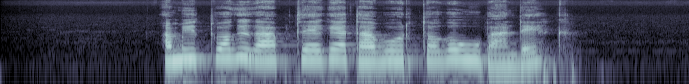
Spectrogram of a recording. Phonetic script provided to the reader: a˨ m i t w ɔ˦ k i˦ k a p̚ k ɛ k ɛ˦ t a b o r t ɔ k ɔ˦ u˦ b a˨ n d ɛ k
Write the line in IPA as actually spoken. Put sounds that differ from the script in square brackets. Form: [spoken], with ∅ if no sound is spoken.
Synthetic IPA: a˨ m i t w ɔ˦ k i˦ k a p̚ [t] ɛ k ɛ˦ t a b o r t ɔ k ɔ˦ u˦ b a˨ n d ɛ k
